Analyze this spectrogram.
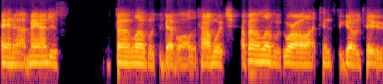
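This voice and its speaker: A man with an East Tennessee accent speaks with fairly low pitch and monotone, flat intonation. He leaves long, frequent pauses. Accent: East Tennessee Southern US. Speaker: fiction writer. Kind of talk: podcast interview.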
